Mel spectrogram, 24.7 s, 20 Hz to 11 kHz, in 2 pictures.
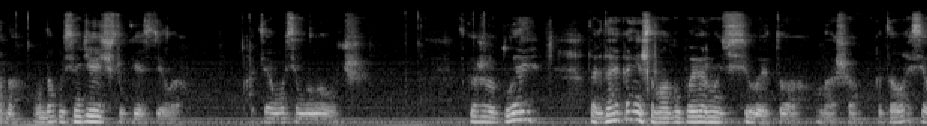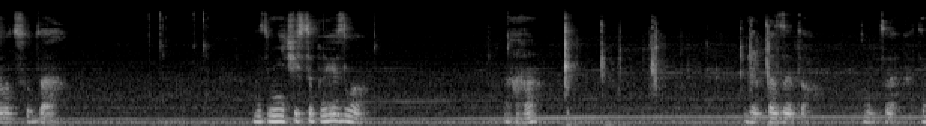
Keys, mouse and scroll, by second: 0.2-1.4 drag, 1.4-4.4 middle drag, 5.4 click, 6.3 click, 8.6 r, 17.4-20.4 middle drag, 20.4 ctrl+z, 22.3 r.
